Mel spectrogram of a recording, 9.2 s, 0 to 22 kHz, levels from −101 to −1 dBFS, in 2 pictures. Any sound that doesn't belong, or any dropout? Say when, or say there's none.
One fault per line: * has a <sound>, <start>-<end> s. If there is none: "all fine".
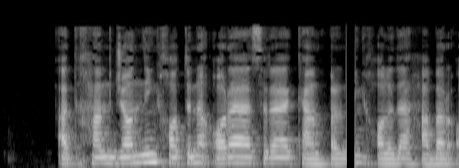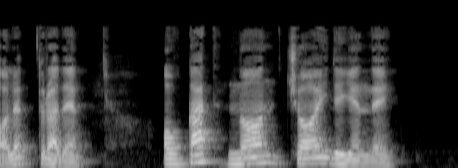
* has a dropout, 3.5-3.6 s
